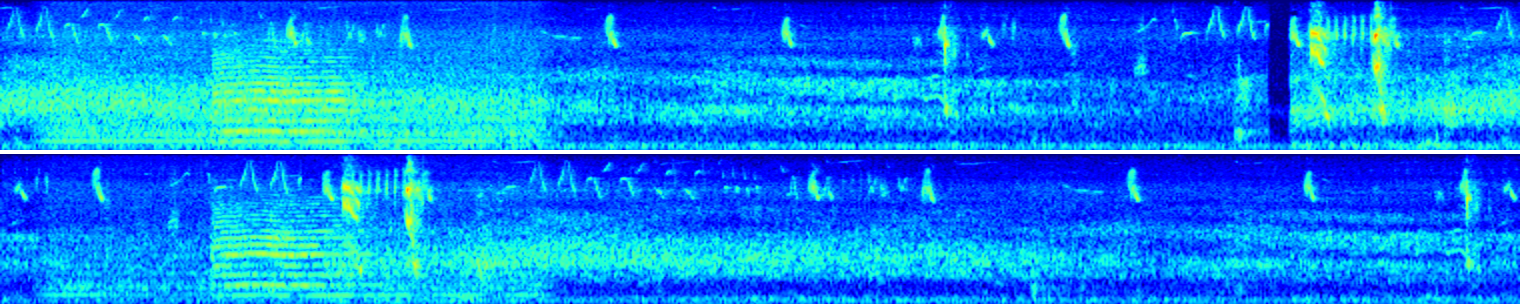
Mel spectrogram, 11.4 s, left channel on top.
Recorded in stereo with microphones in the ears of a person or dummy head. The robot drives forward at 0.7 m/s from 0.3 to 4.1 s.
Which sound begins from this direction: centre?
A trumpet, at 1.6 s.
